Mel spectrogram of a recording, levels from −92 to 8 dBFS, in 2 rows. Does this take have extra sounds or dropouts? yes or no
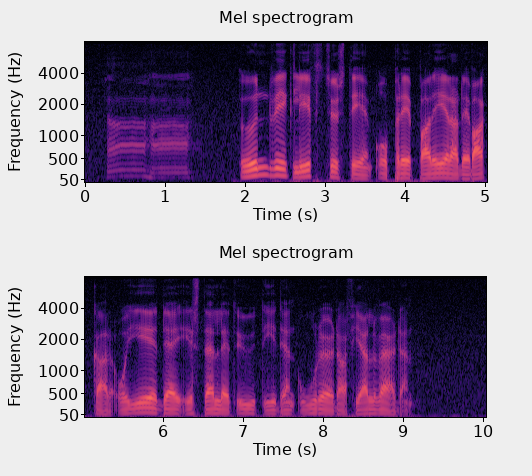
yes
